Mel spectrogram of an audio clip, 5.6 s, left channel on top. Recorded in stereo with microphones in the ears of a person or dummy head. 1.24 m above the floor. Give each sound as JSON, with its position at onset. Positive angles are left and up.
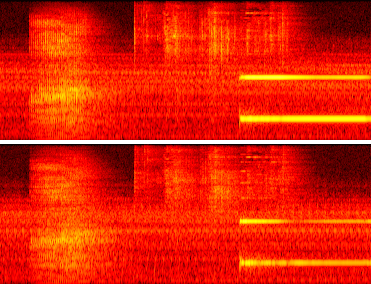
{"t": 0.4, "sound": "snoring", "side_deg": 45, "distance_m": 0.9}
{"t": 2.0, "sound": "keys jangling", "side_deg": 55, "distance_m": 0.9}
{"t": 3.6, "sound": "an alarm", "side_deg": 55, "distance_m": 4.0}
